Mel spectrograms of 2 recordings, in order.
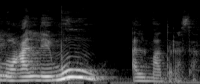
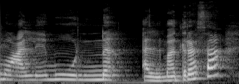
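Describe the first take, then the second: First: The first word ends without an n sound. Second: The first word ends with an n sound. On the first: The speaker calls it right. "you say" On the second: The speaker calls it wrong. "you don't say"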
